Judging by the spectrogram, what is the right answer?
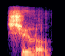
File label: "shrivel", Indian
